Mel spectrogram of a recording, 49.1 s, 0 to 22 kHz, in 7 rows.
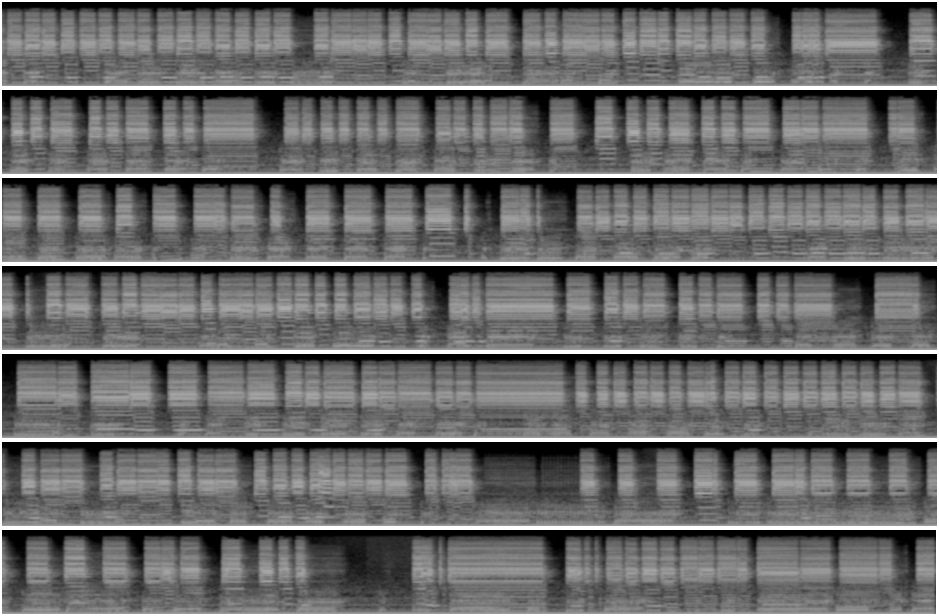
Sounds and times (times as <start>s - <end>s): Inside, small room: 0.0s - 49.0s
Music: 0.0s - 49.0s.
